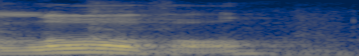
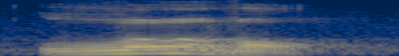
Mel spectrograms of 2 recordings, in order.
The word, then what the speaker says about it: Louisville: 131, the New Orleans Saints take a corner out of Louisville.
